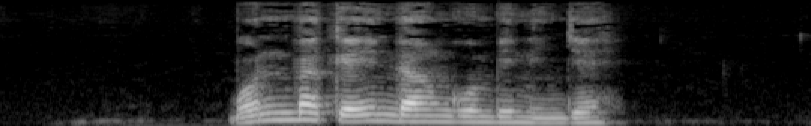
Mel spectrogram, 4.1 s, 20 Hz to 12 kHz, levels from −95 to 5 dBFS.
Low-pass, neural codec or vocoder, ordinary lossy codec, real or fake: 10.8 kHz; none; AAC, 48 kbps; real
